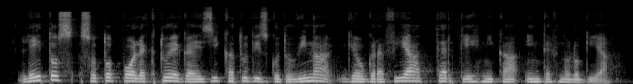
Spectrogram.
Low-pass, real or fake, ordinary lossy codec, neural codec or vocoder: 14.4 kHz; real; Opus, 16 kbps; none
